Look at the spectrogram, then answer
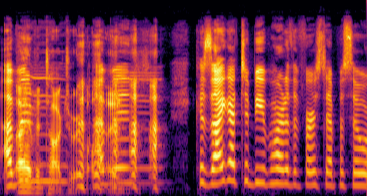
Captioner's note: laughs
